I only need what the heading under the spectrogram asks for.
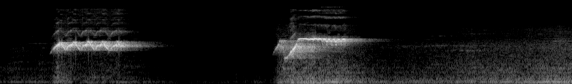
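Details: Black-capped lory producing a quavering whistle followed by a rising, then level ringing whistle, with low room noise lingering afterward.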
